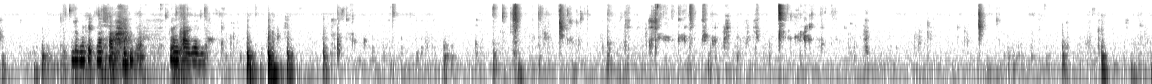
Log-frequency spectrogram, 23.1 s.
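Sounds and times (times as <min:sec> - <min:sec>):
mouth chewing smacks: 0:12.4 - 0:17.5.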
